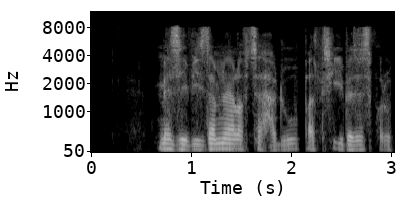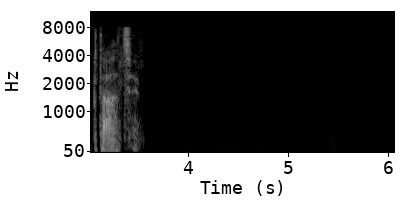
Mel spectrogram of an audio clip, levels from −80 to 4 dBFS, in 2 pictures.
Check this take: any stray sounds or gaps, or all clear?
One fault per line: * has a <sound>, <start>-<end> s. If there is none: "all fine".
all fine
